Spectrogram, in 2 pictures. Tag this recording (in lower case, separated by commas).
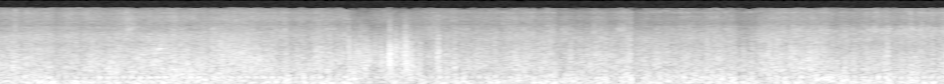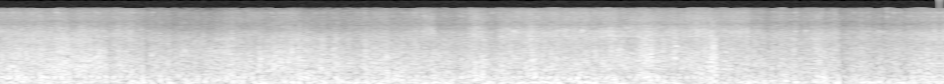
motor vehicle (road), car, traffic noise, motorcycle, vehicle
